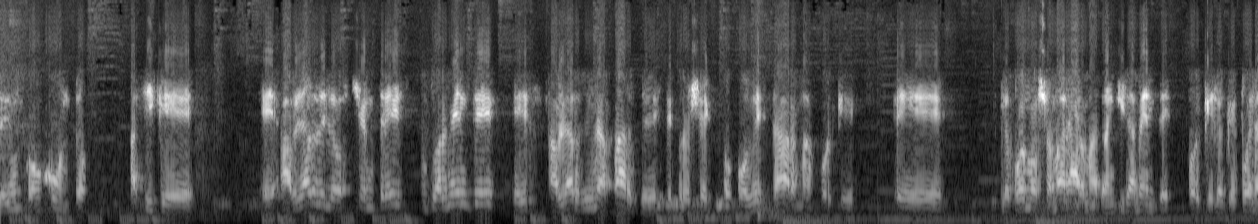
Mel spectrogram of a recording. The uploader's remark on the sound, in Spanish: Charla Telefonica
